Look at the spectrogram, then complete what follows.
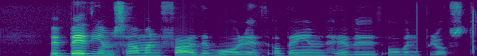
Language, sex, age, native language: Icelandic, female, 13, Spanish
